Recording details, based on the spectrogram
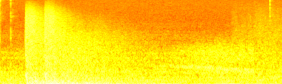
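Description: Warship guns fire in the naval video game Atlantic Fleet, a loud close double boom that rolls into a long fading rumble, with no voices over it.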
